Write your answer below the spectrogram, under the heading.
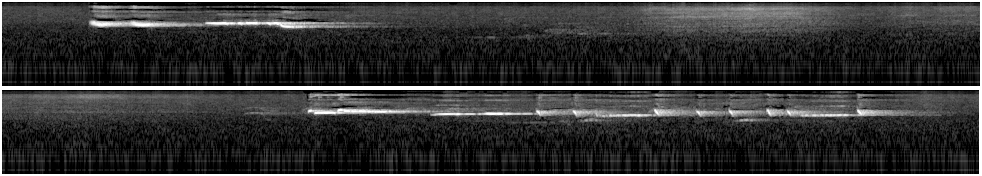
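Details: A wild flycatcher sings high, clear whistled phrases: two brief warbled bursts near the start, a long silent gap, then an extended series of quick sweet whistles and chips.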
